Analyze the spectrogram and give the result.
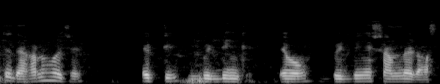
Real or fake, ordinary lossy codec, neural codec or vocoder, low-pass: real; none; none; none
